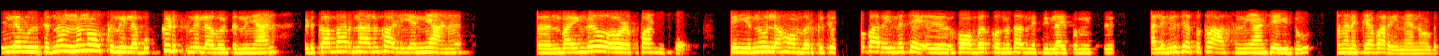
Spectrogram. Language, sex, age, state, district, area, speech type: Malayalam, female, 18-30, Kerala, Kasaragod, rural, conversation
